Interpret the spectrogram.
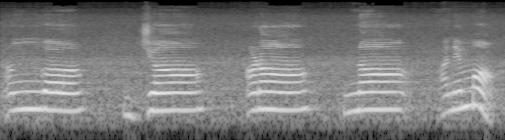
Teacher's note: અનુનાસિક એટલે જે ધ્વનિ બોલતી વખતે નાકમાંથી અવાજ આવે, નાસિકા દ્વારા બોલવામાં આવે, આવા ધ્વનિને એમ કહેવાય કે અનુનાસિક ધ્વનિ કહેવાય. મુખનો માર્ગ અવરોધને કારણે બંધ થઈ જાય, મોઢું બંધ થઈ જાય અને હવાનું જે કાંઈ મોજું છે એ નાકમાંથી બહાર આવે ત્યારે અનુનાસિક ધ્વનિ સંભળાય. · અનુનાસિક એટલે શું? અનુનાસિક એટલે જે ધ્વનિ બોલતી વખતે નાકમાંથી અવાજ આવે, નાસિકા દ્વારા બોલવામાં આવે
